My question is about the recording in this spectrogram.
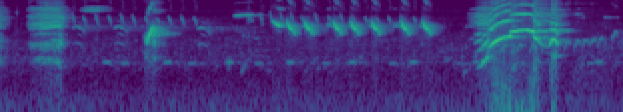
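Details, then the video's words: White-rumped shama song, a rare varied phrase used as master song for training: a buzzy burst, a rapid train of short high notes, then a loud sweeping rising-falling flourish. "Masteran murai batu tembakan langka, suara aneh tapi memukau lawan"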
